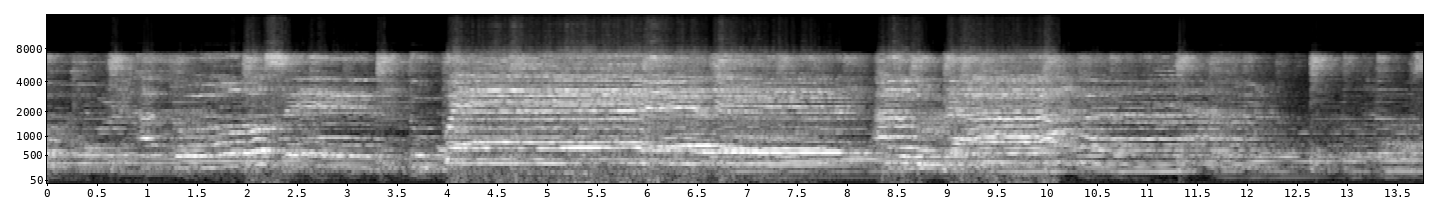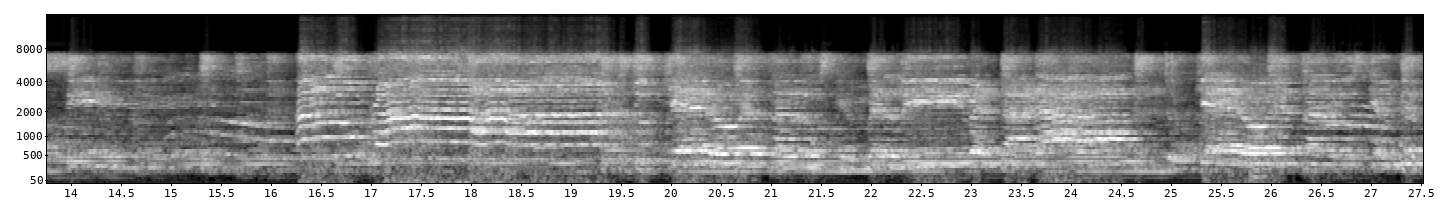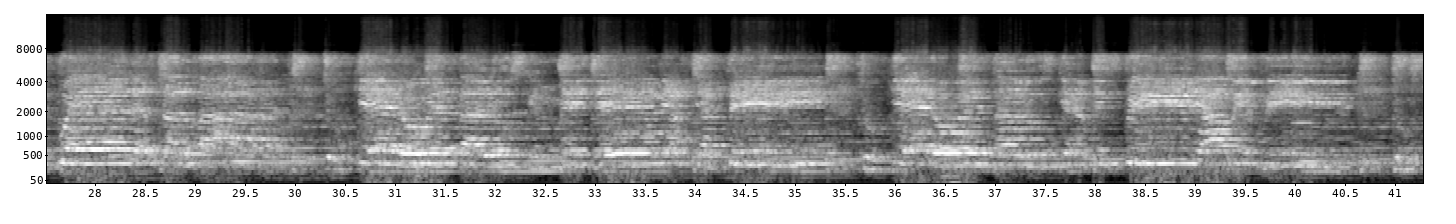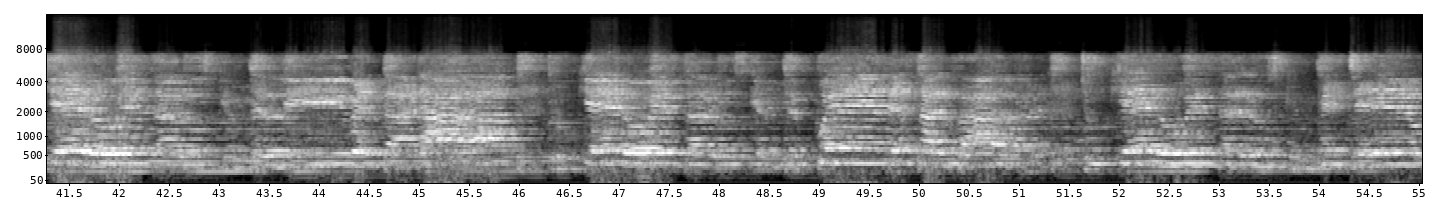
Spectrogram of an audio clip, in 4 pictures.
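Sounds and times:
women singing a christian song: 0.0s - 55.0s.

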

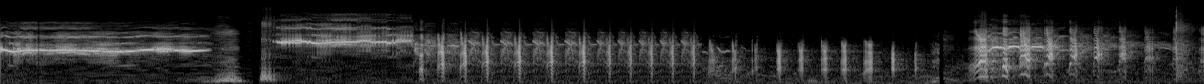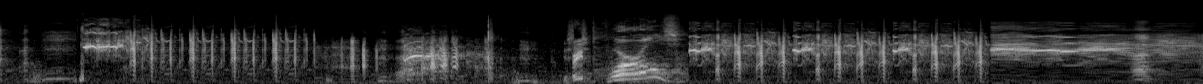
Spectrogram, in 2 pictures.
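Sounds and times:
man laughing: 4.1s - 17.0s, 18.9s - 24.0s.

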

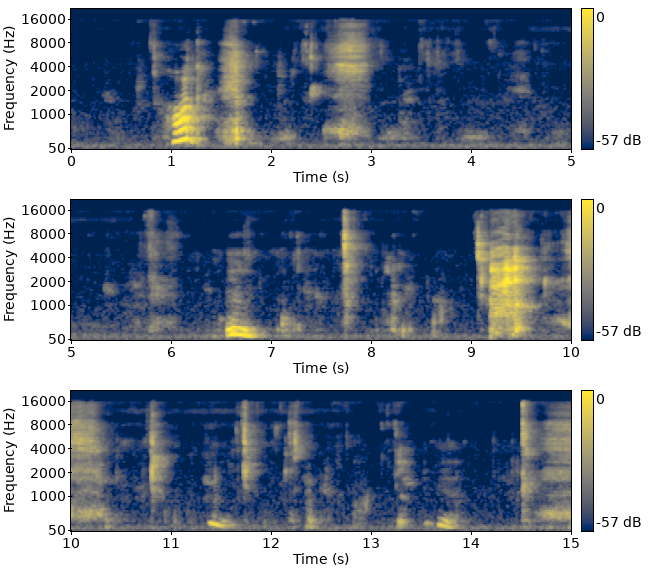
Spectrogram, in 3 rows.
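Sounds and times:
wet mouth clicks and lip smacks: 7.2s - 8.4s, 11.6s - 13.3s, 14.4s - 14.7s.

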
